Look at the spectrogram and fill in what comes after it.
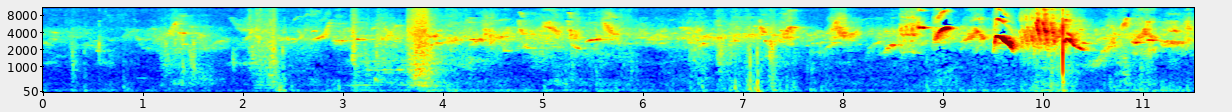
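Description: Small birds chirping: a run of short, high calls that grows busier and louder toward the end, with a few quick falling notes about ten seconds in. A few soft knocks sound underneath.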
